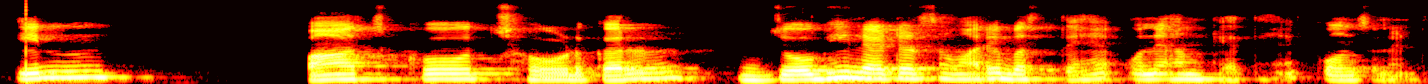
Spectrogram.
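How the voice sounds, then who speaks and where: A man's voice: a little high, darkish tone. A man teaching a beginners' English class in a patient, repetitive way, often checking in with the students as he goes. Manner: patient, repeats key words and checks with "ठीक है". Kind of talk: classroom lesson. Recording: dull lo-fi sound.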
